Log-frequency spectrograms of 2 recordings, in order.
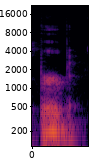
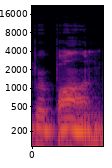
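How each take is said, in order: First: It is pronounced the American English way. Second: It is pronounced the French way. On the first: "though we pronounce it as Bourbon" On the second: "Note the name Bourbon"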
